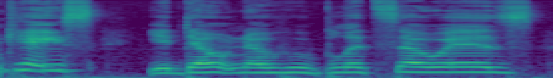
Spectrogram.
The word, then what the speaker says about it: Blitzo: Just in case you don't know who Blitzo is, or Blitz, because the O is silent, and you don't know Helluva Boss, but you're like, ooh, this is a really cool figure.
